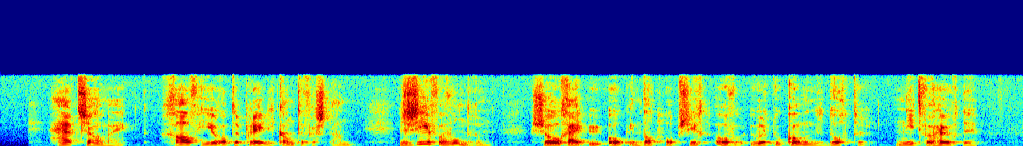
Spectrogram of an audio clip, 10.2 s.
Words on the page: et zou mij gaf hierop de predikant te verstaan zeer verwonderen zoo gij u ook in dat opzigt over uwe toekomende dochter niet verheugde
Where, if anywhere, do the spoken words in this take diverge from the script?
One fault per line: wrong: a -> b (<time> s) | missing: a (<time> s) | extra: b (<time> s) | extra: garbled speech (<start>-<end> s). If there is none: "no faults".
no faults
